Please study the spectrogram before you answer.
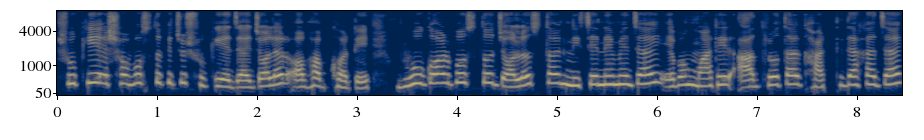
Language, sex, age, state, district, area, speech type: Bengali, female, 18-30, West Bengal, North 24 Parganas, rural, spontaneous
